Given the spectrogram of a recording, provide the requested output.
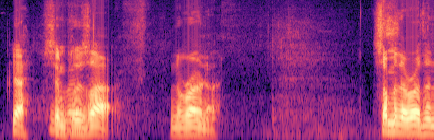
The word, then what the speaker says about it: Norrøna: for a little while now and that is neurona and that is how you pronounce it right yeah simple as that narona some of their other names might be a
